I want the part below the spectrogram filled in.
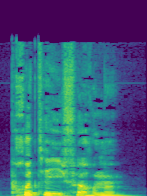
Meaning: protean
- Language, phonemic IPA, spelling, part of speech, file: French, /pʁɔ.te.i.fɔʁm/, protéiforme, adjective, LL-Q150 (fra)-protéiforme.wav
